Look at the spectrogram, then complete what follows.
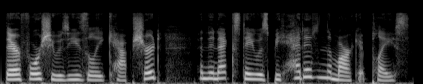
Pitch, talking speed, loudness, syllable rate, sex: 240 Hz, 210 wpm, -21 LUFS, 7.1 syllables/s, female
